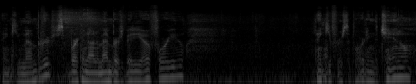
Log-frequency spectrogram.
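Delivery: low, hushed, very quiet half-whisper. Thanking channel members on stream, the speaker is half-whispering. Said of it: "I don't know why I'm whispering".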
